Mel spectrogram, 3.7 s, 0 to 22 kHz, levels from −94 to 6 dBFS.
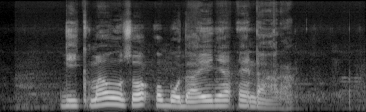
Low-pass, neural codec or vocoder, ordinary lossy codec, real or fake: none; vocoder, 44.1 kHz, 128 mel bands, Pupu-Vocoder; none; fake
